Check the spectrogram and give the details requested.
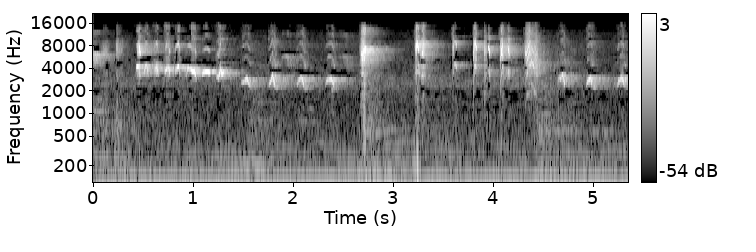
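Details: Brown-throated sunbird song used to tutor cage birds: thin high whistles and a series of repeated slurred notes, punctuated by sharp chips, with a faint steady hum behind.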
